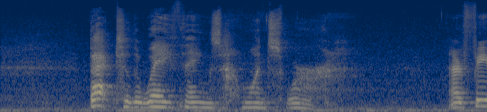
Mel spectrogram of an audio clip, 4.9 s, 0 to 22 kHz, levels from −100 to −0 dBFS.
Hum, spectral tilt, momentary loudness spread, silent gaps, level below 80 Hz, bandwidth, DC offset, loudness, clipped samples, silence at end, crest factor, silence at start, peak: none; -4.5 dB/octave; 24 LU; none; -64 dBFS; over 20 kHz; under 0.1%; -45 LUFS; under 0.1%; 0 s; 22 dB; 0 s; -24 dBFS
